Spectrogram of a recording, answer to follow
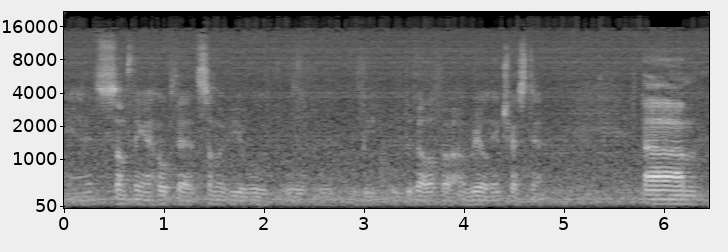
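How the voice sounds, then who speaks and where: A man's voice: low voice, level tone, moderate pace. An older man from Hungary, a physician and researcher giving a talk, speaking hesitantly with many ums and restarts. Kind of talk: lecture-style talk. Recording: distant mic with audible room noise.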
